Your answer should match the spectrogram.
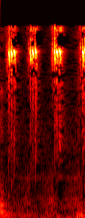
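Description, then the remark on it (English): Crickets chirp in four evenly spaced bursts of high, trilling pulses, clear against a quiet background, with no voices present. “Crickets.”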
